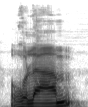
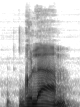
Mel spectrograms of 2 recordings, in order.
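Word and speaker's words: غلام: Ghulam is pronounced as gulam.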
